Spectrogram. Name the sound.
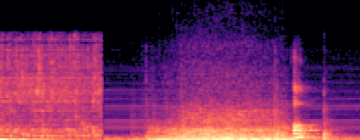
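water filling a tank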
